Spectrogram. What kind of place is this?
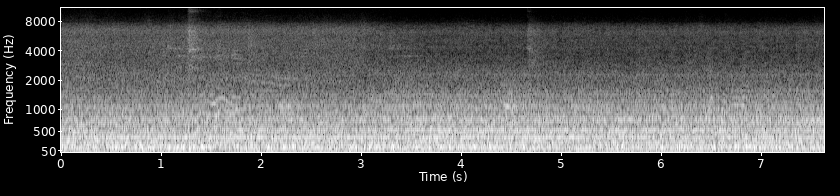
subway train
